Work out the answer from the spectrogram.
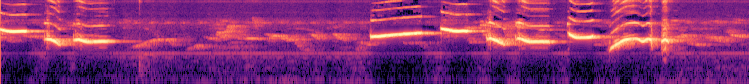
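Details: Seychelles magpie-robin song: two or three clear descending whistles, a quiet stretch of about two seconds, then six quickly delivered whistled notes with slurred upward and downward turns.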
